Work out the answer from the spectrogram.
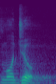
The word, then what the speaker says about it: Mojo: But the good part about Mojo is, unlike most other words start with J and O, should not be pronounced as Joe, it's Ho, it's San Jose. But Mohit Joshi has made Indians proud by making us pronounce the way it is, it's Mojo.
